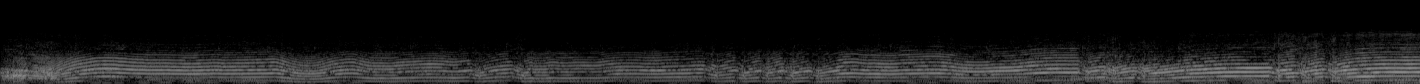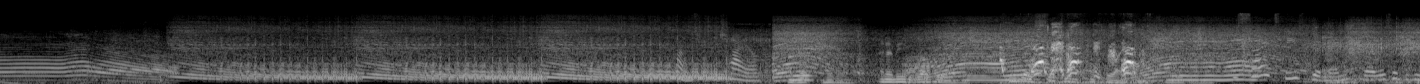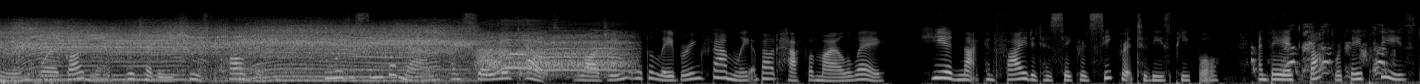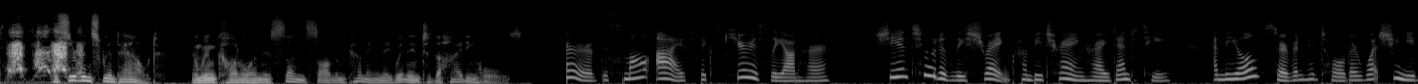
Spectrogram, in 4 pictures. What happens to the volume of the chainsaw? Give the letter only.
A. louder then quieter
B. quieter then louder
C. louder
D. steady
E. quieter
C.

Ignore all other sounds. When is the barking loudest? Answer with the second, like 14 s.
25 s.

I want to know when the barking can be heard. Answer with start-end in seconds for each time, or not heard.
24.2-25.7, 40.9-43.5.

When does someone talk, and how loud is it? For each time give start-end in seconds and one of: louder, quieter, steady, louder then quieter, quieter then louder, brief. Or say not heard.
20.9-56.7 quieter.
